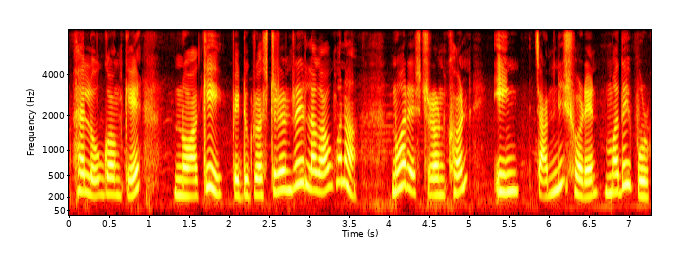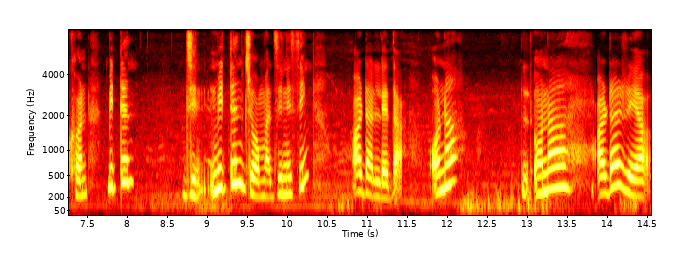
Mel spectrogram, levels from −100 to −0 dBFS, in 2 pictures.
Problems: background sounds at intervals, background conversations at intervals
